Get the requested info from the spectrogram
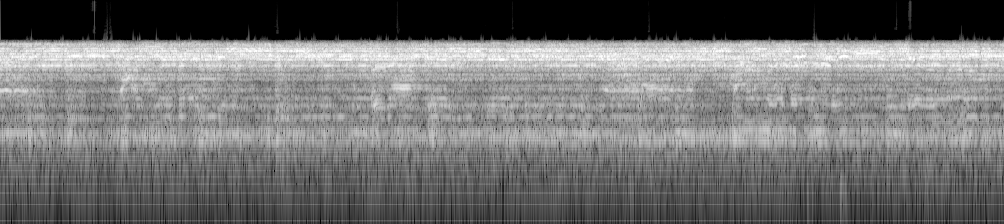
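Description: A song played from an iPod through a voice changer module and out of its small speaker, its pitch shifted into a shrill, buzzy, high-pitched tone. It runs steadily and loud, with most of the sound up high.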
